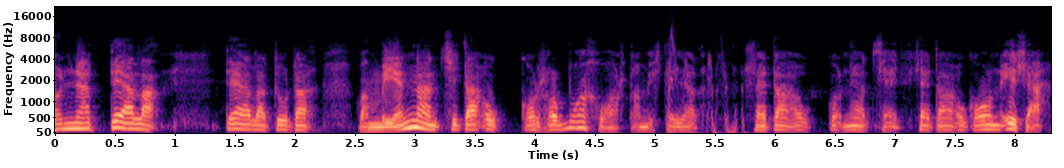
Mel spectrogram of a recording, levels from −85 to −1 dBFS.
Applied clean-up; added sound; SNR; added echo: neural mask model DeepFilterNet 3.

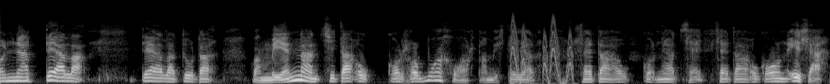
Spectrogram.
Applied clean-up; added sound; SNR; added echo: none; Scratching (performance technique); 11 dB; none.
